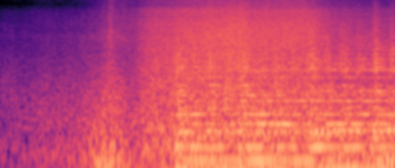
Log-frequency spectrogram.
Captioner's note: water splashing; exciting music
